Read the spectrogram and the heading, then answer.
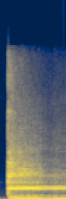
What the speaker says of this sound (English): end us out on a gong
